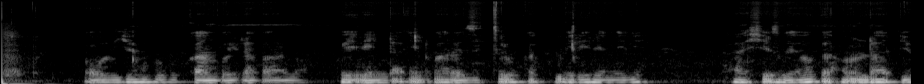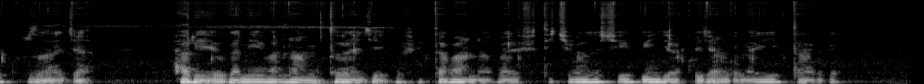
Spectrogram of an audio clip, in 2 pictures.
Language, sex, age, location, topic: Kinyarwanda, male, 18-24, Nyagatare, health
